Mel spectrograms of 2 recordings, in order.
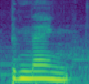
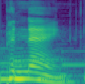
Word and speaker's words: Penang: Um, uh, as, as far as I can tell, um, when I was doing the Da Ai TV news for English, um, even Penang is pronounced uh, slightly differently um, for Malaysians in different region.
